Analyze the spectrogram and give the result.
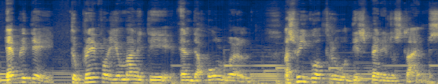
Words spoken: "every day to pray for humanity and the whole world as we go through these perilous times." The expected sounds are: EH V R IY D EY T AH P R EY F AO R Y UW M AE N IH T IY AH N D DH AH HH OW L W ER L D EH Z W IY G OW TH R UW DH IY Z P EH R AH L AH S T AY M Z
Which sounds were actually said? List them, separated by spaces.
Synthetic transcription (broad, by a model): EH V R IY D EY T AH P R EY F AO R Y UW M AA N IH T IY AH N D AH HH OW L W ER L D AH S W IY G OW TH R UW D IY S P EH R AH L AH S T AY M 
